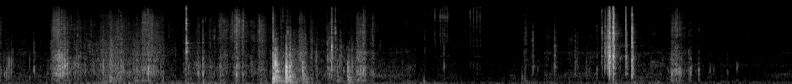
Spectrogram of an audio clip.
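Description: Rifle and gear handling: rustling and steps on wood chips, then knocks and sharp clicks as the rifle is set against a wooden barricade and brought into a kneeling firing position. The loudest knock is about 2.7 s in, with a further cluster of clicks about 6 s in.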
